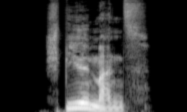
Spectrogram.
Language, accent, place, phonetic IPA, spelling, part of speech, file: German, Germany, Berlin, [ˈʃpiːlˌmans], Spielmanns, noun, De-Spielmanns.ogg
- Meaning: genitive of Spielmann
